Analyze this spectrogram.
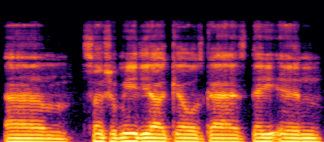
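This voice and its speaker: Guesting on a podcast, a young Londoner keeps the interview chat relaxed, cracking jokes and filling gaps with plenty of fillers. He speaks slowly in a fairly low, flat voice that's a little mellow.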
